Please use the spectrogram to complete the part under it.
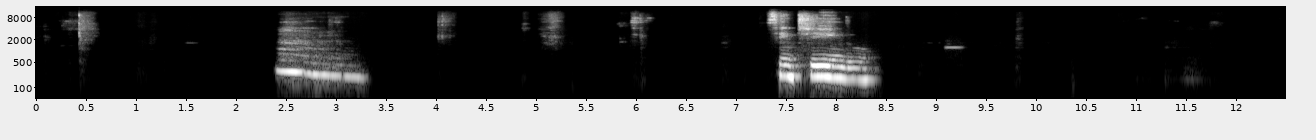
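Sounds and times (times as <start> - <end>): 
deep breath let out as a long voiced sigh: 2.4 - 3.3
speech: 7.4 - 8.5.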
